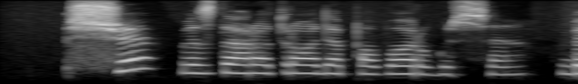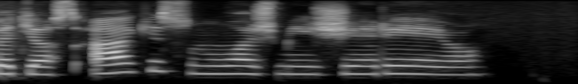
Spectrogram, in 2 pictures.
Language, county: Lithuanian, Klaipėda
